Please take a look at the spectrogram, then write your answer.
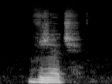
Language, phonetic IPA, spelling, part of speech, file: Polish, [vʒɛt͡ɕ], wrzeć, verb, LL-Q809 (pol)-wrzeć.wav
